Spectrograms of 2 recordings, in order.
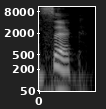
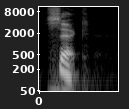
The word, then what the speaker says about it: Szyc: John Allen, I always butcher this name, Sizek, S-Z-Y-C. – Sick. – Sick.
